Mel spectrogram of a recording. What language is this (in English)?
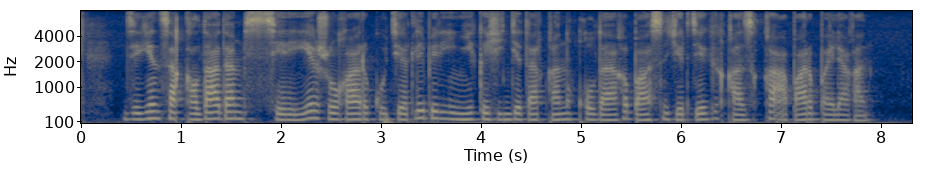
Kazakh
